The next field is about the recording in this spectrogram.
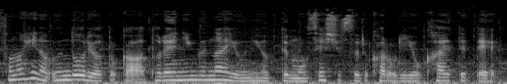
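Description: A woman speaks at a moderate pace with faint music behind her. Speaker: fitness vlogger. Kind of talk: casual vlog chat. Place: home room. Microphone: phone near.

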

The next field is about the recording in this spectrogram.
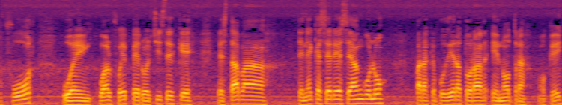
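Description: A man speaks at a fairly quick pace. His intonation is fairly even, with light background noise. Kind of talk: tutorial. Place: garage. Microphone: phone near.

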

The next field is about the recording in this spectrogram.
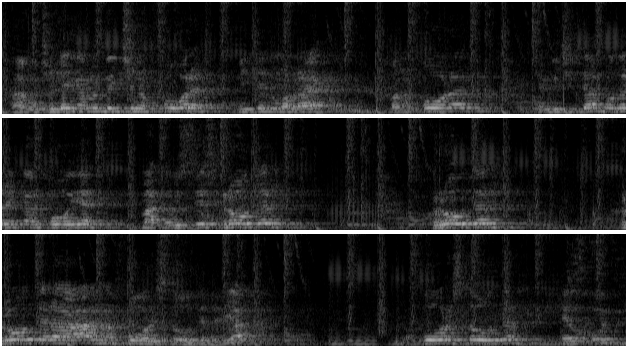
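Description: With clear music in the background and audible room echo, a man with a high voice talks at a moderate pace in fairly even intonation, leaving long, frequent pauses. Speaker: fitness instructor. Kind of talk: workout instruction. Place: empty room.

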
